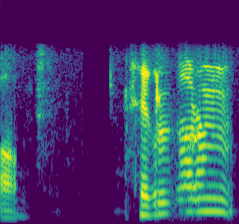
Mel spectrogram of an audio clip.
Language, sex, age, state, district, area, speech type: Bengali, male, 30-45, West Bengal, Nadia, rural, conversation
